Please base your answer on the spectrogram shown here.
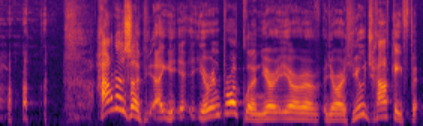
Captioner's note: laughs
